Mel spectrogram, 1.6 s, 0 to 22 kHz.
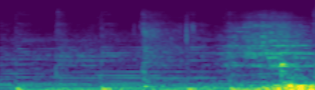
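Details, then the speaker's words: Freshly adjusted drum brake on a Chevy C-10 (small block 350, turbo 350), drum turned by hand: light, even scraping rub of the shoes on each turn. This slight drag is intended and normal. "You hear that drag? Yeah. It's perfect. Perfect."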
